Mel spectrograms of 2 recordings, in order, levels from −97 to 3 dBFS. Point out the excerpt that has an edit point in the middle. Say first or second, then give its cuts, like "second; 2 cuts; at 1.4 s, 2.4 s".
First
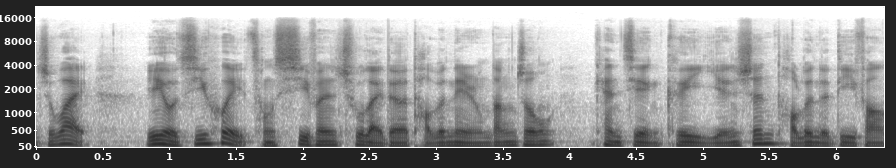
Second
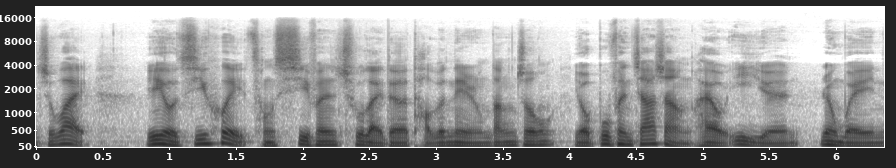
second; 1 cut; at 4.0 s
